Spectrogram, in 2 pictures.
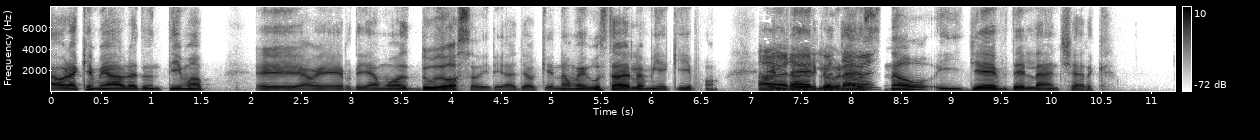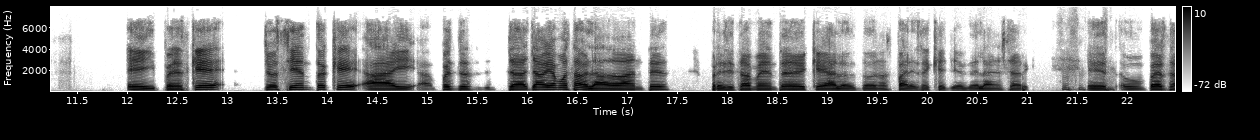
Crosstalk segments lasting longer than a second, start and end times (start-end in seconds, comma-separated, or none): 7.1-8.3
